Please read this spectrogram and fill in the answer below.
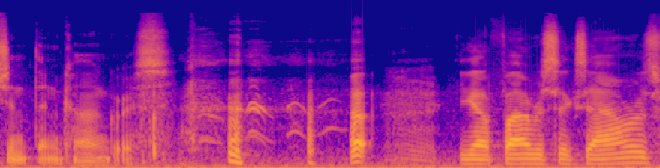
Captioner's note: laughs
